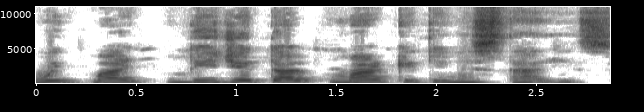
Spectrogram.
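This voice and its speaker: A woman at a fairly high pitch, somewhat breathy, speaking at a very slow pace. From Colombia (Bogotá). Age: 50s. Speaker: teacher. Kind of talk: reading aloud. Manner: halting.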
